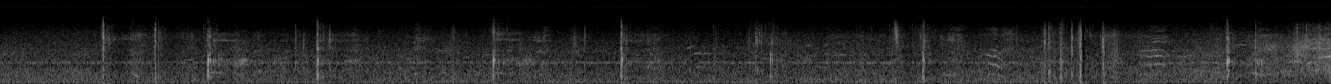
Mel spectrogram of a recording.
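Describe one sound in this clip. Tennis balls are struck sharply back and forth in a rally.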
